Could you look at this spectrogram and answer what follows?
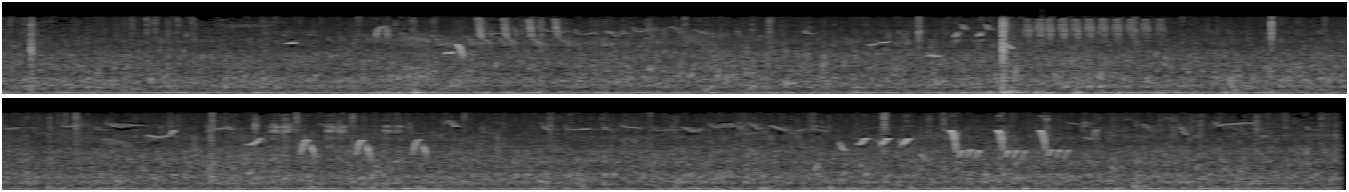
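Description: Several birds chirping and calling in short, scattered whistled notes, with a quick buzzy trill about five seconds in and a cluster of rapid chirps near the end, over a low steady hum. A single sharp click about five seconds in is the loudest moment.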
